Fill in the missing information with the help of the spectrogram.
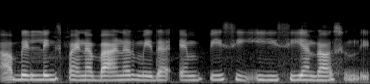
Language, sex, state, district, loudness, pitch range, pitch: Telugu, female, Telangana, Mahabubabad, -20 LUFS, 200-215 Hz, 210 Hz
